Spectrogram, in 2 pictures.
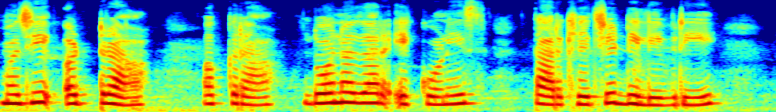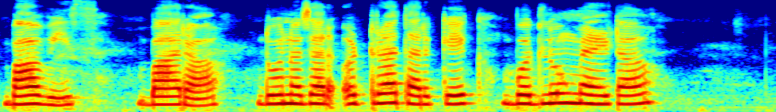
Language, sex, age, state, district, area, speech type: Goan Konkani, female, 18-30, Goa, Canacona, rural, read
